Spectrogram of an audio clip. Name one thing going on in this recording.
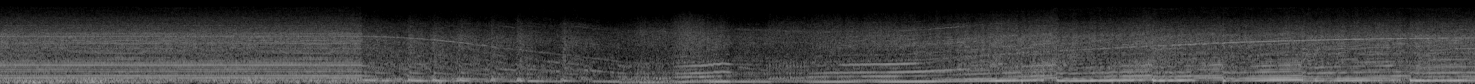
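A racing car engine screams at high revs, drops in pitch while braking and gear changes, then climbs again through the gears.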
